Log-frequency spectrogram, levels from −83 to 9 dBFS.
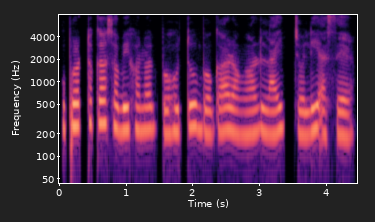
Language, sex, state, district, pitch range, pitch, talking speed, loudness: Assamese, female, Assam, Kamrup Metropolitan, 205-240 Hz, 225 Hz, 120 wpm, -17 LUFS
